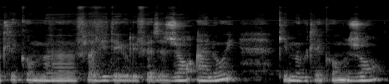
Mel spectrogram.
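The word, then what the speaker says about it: Anouilh: Alors, j'allais comme vous pouvez la comme la vidéo, il fait Jean Anouille, qui me goûte comme Jean Anouille.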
